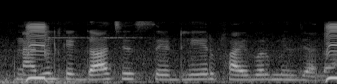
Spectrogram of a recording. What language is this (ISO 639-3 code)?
bho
